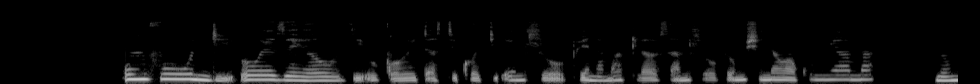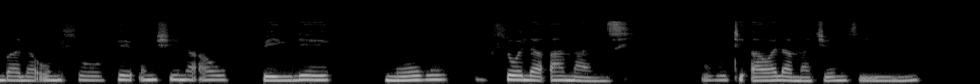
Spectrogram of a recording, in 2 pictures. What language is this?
North Ndebele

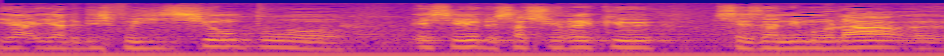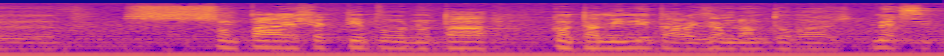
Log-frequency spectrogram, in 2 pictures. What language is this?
French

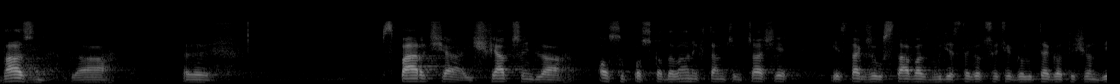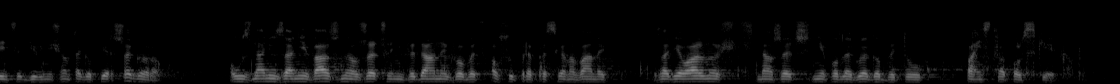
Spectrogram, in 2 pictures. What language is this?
Polish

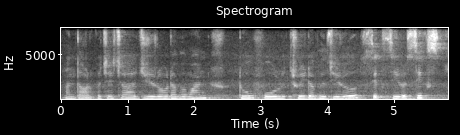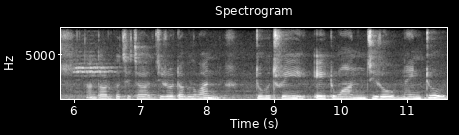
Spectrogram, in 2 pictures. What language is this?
Nepali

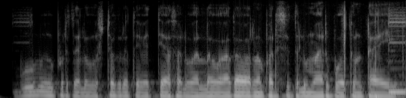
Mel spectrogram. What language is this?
Telugu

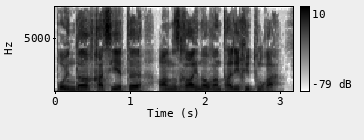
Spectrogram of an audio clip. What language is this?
Kazakh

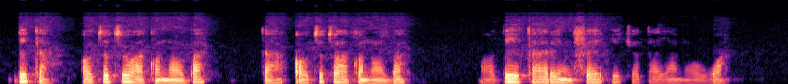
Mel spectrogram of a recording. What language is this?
Igbo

